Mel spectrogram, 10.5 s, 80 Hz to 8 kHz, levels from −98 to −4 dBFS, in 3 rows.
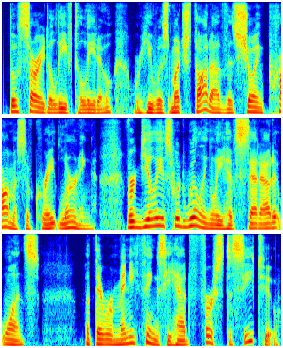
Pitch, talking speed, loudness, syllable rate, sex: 135 Hz, 205 wpm, -19 LUFS, 5.7 syllables/s, male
